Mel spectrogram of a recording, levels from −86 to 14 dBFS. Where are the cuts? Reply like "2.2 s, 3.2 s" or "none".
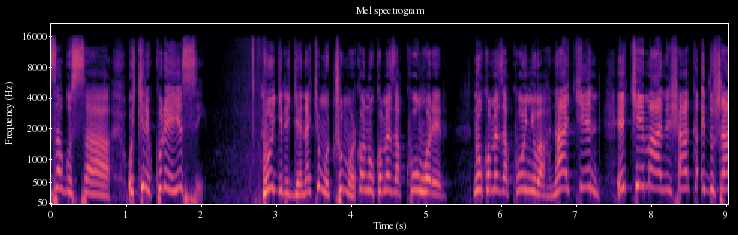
4.1 s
